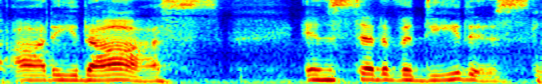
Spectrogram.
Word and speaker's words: Adidas: So, the correct pronunciation is Adidas.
